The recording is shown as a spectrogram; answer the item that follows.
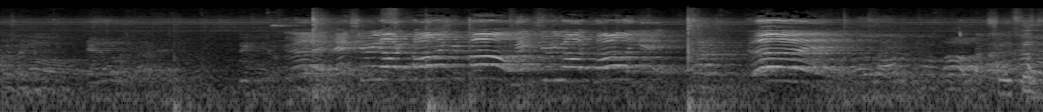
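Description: Volleyball struck in forearm passes and bouncing on a hardwood gym floor, a few sharp echoing thuds in a large hall, with indistinct voices throughout.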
